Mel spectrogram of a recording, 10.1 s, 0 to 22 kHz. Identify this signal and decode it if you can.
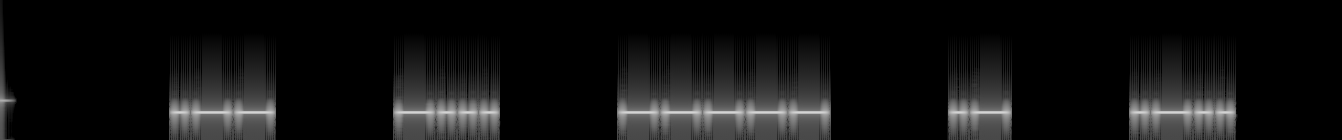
Morse code, heard as a keyed tone, about 15 wpm, spaced as for 7 wpm, 700 Hz. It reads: WB0AL
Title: USA Call Signs - 5 Characters - 4x Character Spacing - 15wpm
